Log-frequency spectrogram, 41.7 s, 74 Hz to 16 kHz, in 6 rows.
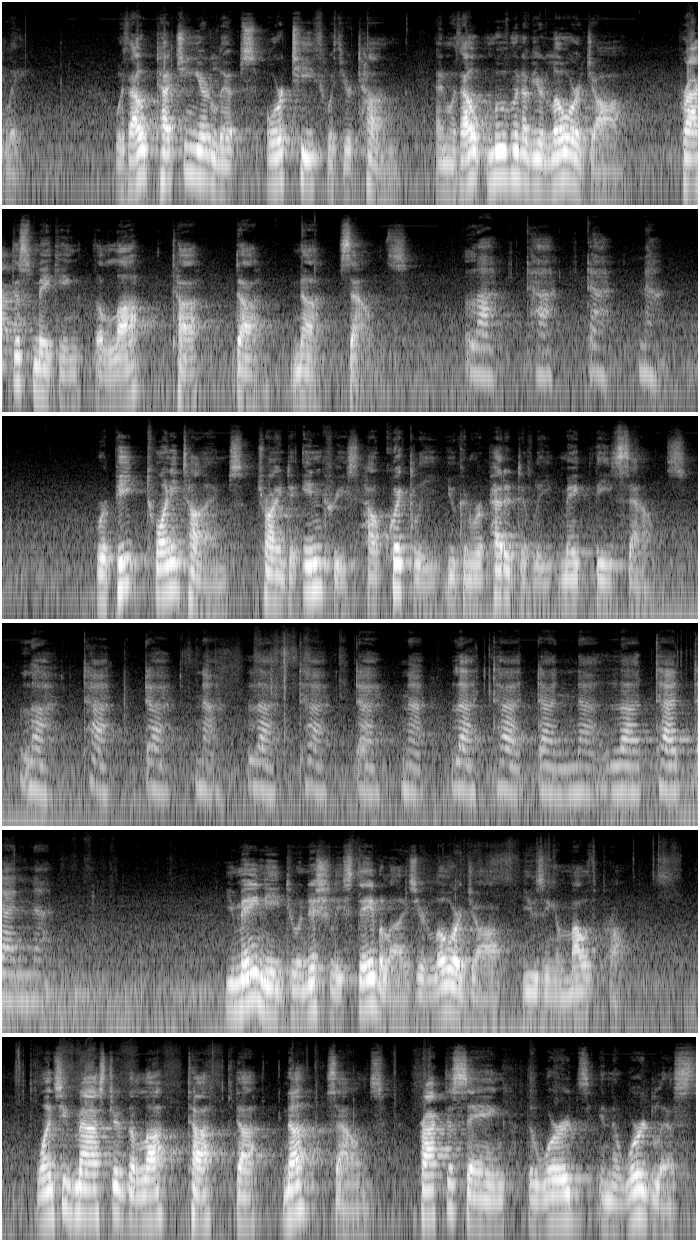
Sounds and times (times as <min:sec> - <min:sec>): Speech: 0:01.2 - 0:06.2, 0:14.9 - 0:28.4, 0:30.1 - 0:34.2, 0:35.2 - 0:41.7.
